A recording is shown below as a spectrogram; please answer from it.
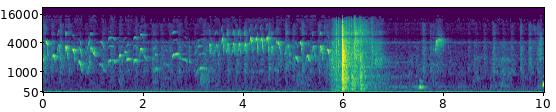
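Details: Caged male African silverbill finch singing while hopping on his perch: a rapid, jumbled twitter of short high notes sliding up and down. Midway a loud clattering crash as the perch gives way, then near-quiet with a few faint notes.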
